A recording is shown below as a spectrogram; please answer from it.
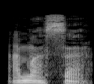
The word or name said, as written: maca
